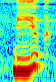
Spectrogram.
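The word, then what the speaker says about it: биік: И вот смотрите, вы видите мягкую букву И мягкую букву О. Вот эта вот мягкая буква О. Помните, я вам говорила, что палочка с точкой, да, - это нечто среднее по мягкости между буквами ы и и.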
